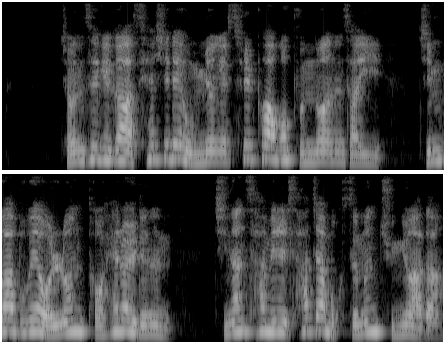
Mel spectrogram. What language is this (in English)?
Korean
